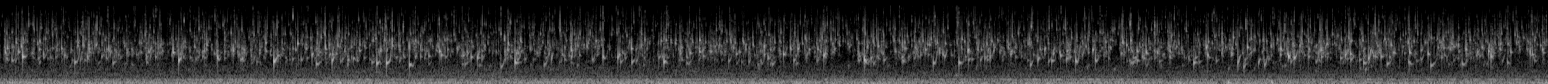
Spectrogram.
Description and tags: a running stream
